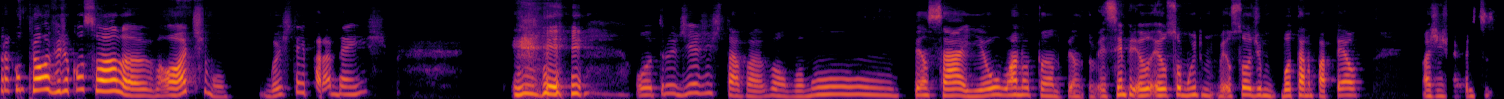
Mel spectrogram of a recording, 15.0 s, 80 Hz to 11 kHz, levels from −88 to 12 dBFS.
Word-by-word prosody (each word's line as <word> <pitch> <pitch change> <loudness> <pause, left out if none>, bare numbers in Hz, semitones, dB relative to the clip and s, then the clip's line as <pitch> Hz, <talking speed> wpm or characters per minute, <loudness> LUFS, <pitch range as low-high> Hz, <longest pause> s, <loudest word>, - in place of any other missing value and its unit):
"pra 370 0 -5
comprar 395 0 +6
uma 410 0 +9
videoconsola. 345 - +5
Ótimo. 215 - 0 0.3
Gostei, 230 - -11
parabéns". 250 +6 -8 1.2
E 260 +1 +3 0.5
outro 230 +4 -8
dia 270 +6 -8
a - - -9
gente 285 +1 -14
estava: 195 -9 -6
"Bom, 195 -1 -9
vamos 230 +2 -6
pensar", 215 -2 +1
e 185 +1 -6
eu 220 +2 0
anotando, 225 -5 -3
pen 180 +3 -11
e 190 - -9
sempre 235 +4 -1
eu 210 +1 +2
eu 210 - +3
sou 220 +2 -1
muito 215 -1 -6
eu - - -6
sou 230 -1 0
de 215 - -5
botar 200 +1 -2
no 205 - -8
papel. 215 +4 -3 0.6
A 185 - -4
gente 185 -1 -13
vai 180 - -26
preci 185 +3 -15
225 Hz, 145 wpm, -21 LUFS, 205-255 Hz, 1.2 s, uma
